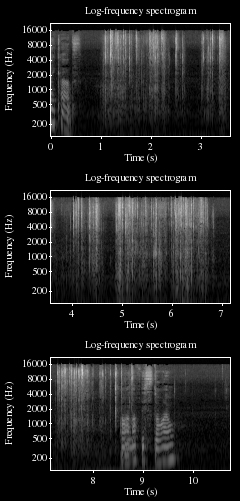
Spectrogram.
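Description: Plastic sticker packs rustle and crinkle as they are handled.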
